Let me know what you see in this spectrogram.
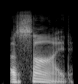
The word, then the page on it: aside: American English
